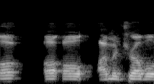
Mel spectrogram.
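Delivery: slow, sarcastic, mock feigned worry. Retelling a guy in videos mocking workout recordings: imitating a sarcastic guy. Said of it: "just sarcastically".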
